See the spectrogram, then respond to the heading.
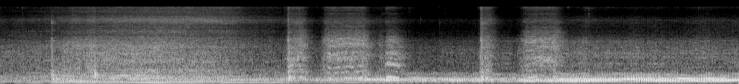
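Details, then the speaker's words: Honda Beat scooter that died while riding, checked early morning; slow, laboured, uneven cranking at about three and a half turns a second, hard on both electric starter and kick starter; hard starter cranking. "standar yang sedari jadi disetater keras di engkol juga keras"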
